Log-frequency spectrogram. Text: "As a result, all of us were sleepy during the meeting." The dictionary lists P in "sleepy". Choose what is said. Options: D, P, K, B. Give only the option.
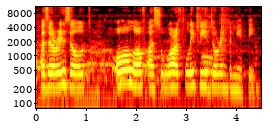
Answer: B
